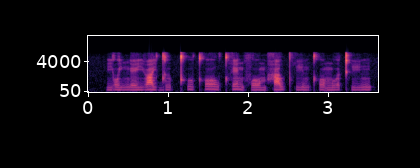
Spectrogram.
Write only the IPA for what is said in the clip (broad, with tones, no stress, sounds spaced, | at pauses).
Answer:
j o˧ j ŋ eː˧ j ʋ a˥˨ j d ɯː˧˩ p̚ kʰ u˧ t̪ʰ oː˥˨ w t̪ʰ e˥˨ n f oː˩ m h a˧˥ w pʰ iː˩ m t̪ʰ o˧˩ m u˧ ə̯ kʰ i˧˥ ŋ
